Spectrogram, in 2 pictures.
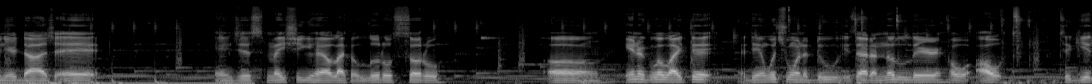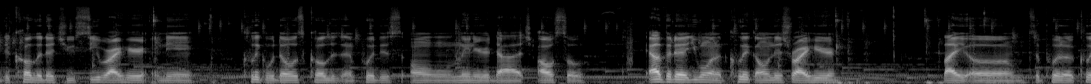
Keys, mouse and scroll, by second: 2.1 click, 4.4 click, 4.7 click, 5.4 click, 7.4 click, 8.2 click, 9.3 alt+click, 11.0 click, 12.9 click, 13.1 click, 14.2 click, 15.5 click, 16.4 click, 16.9 click, 17.2 click, 17.6 click, 18.4 click, 21.2 click, 21.6 click.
